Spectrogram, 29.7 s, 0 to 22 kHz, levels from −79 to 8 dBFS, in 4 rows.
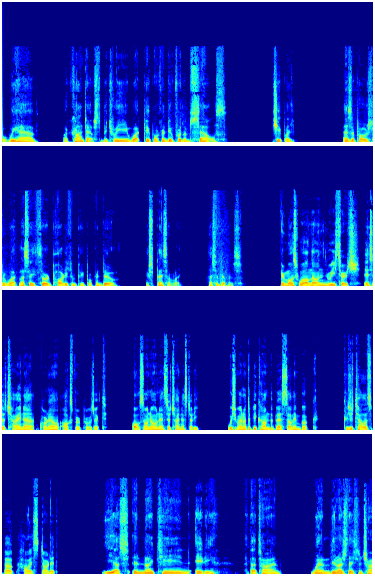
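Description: No technical faults are audible anywhere in the recording.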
